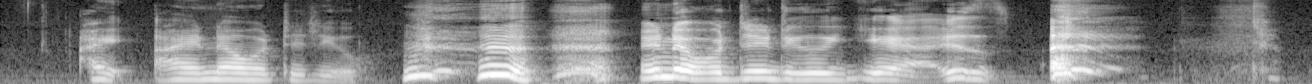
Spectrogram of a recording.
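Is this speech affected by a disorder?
Yes: Friedreich's ataxia; diagnosed at age 8, spinal fusion at 17, wheelchair user, legs do not work, rapid side-to-side eye movements; about 24 years since diagnosis, age 32; spits when talking or laughing.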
